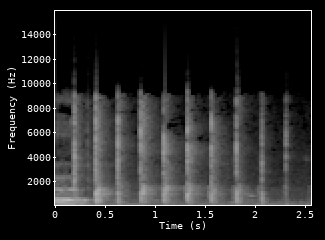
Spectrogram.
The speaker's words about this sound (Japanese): 岡本太郎さんの、えー、誕生日でございます。拍手。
